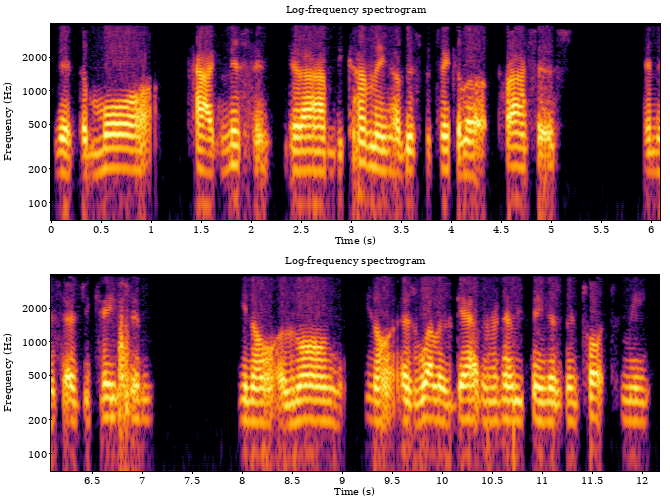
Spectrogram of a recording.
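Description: A man talking in a relaxed, reflective way on a radio roundtable, often stopping to ask "you know what I'm saying". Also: sits low, gravelly, no room sound. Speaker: radio show guest. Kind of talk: casual roundtable talk. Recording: phone-like narrow line.

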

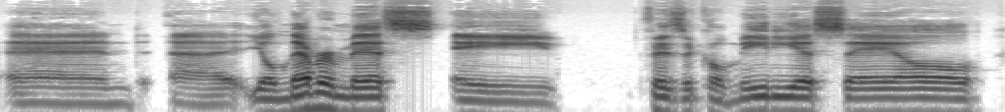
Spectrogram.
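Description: A man's voice: on the low side, steady tone, slow pace, smooth, no echo, studio quality. A man co-hosting a podcast in casual chat, losing his voice, with rambling, filler-laden plugs. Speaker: podcast co-host.

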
